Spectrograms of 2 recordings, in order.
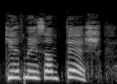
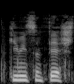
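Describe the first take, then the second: First: It is yelled. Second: It is said louder.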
